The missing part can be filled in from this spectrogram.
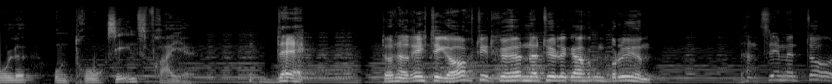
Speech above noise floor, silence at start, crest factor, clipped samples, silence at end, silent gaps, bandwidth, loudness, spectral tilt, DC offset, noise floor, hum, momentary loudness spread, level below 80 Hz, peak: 21 dB; 0 s; 22 dB; under 0.1%; 0 s; none; 16 kHz; -24 LUFS; -4.5 dB/octave; under 0.1%; -46 dBFS; none; 22 LU; -58 dBFS; -4 dBFS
